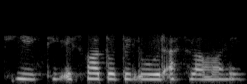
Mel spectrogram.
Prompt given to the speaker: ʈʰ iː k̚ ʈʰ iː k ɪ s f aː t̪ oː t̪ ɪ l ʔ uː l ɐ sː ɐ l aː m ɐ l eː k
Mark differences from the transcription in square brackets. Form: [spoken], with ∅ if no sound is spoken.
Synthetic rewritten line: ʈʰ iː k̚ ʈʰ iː k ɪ s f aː t̪ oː t̪ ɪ l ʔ uː [ɾ] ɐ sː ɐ l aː m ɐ l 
